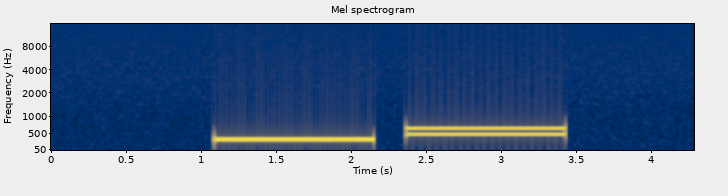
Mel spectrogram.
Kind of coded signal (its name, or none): aircraft SELCAL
